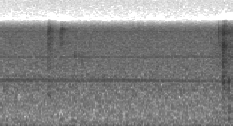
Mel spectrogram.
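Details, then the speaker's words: Fischertechnik model driven by a TXT controller: fast, steady ticking rattle over a thin motor whine, from gears somewhere in the drive not meshing correctly; the location is not yet found. "will hear the rattling because I still have minutes to find the place where their gears are not functioning correctly"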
